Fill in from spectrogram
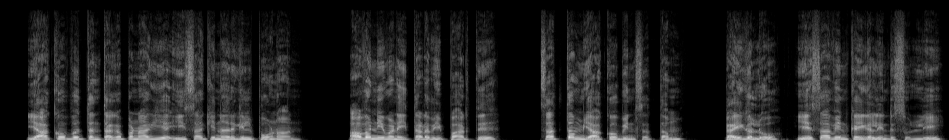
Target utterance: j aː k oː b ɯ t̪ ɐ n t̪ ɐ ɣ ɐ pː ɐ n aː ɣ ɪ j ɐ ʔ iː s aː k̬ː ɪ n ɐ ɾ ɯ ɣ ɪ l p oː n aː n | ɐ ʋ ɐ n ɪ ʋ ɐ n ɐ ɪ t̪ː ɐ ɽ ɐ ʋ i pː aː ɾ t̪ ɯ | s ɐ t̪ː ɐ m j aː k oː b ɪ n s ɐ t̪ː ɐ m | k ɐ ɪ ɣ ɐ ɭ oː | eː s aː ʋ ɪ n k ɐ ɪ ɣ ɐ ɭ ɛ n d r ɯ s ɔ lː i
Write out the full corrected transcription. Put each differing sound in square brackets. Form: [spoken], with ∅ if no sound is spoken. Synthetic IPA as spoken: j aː k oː b ɯ t̪ ɐ n t̪ ɐ ɣ ɐ pː ɐ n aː ɣ ɪ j ɐ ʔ iː s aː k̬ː ɪ n ɐ ɾ ɯ ɣ ɪ l p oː n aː n | ɐ ʋ ɐ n ɪ ʋ ɐ n ɐ ɪ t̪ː ɐ ɽ ɐ ʋ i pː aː ɾ t̪ ɯ | s ɐ t̪ː ɐ m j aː k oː b ɪ n s ɐ t̪ː ɐ m | k ɐ ɪ ɣ ɐ ɭ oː | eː s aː ʋ ɪ n k ɐ ɪ ɣ ɐ ɭ ɛ n d r ɯ s ɔ lː i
